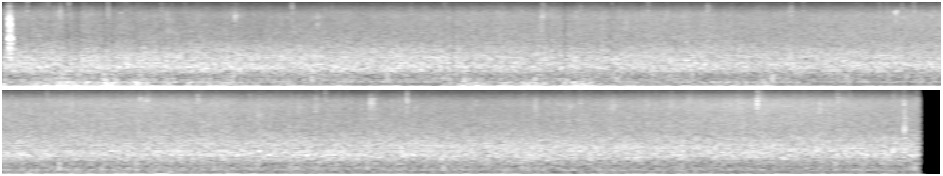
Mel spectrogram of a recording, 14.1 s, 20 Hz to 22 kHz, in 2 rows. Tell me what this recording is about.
Sound effects > Natural elements and explosions
Walking on a stormy night, recorded using a TASCAM DR-05X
